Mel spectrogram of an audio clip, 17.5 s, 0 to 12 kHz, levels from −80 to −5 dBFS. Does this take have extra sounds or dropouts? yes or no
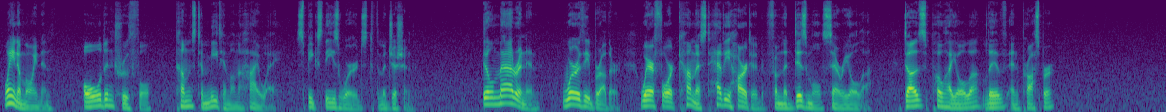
no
